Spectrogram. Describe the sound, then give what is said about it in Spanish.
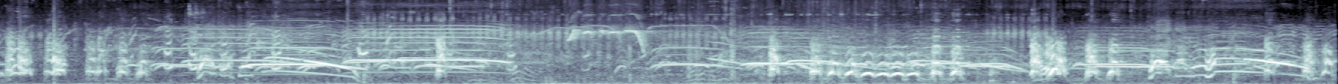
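A pack of trained hounds barks and bays excitedly while chasing a fleeing wild boar through the scrub at full speed, many overlapping yelps and drawn-out howling cries running continuously and fairly loud. “La reala de sabuesos va batiendo el monte a toda velocidad.”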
